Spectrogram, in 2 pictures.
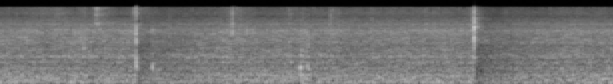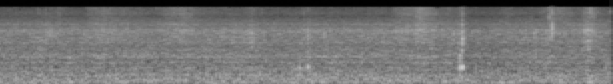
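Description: Heavy rain falling steadily, a dense rushing noise, with a few light clicks of wooden utensils against the bowl as instant noodles are tossed.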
